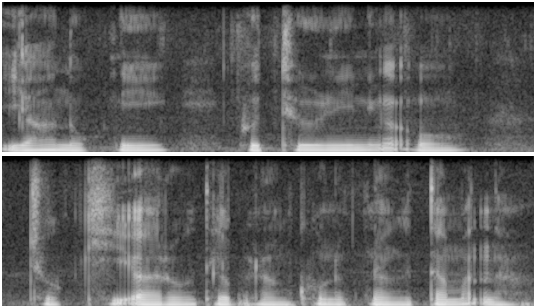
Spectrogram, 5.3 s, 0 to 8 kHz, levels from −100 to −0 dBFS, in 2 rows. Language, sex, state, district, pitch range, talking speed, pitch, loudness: Garo, male, Meghalaya, South Garo Hills, 115-125 Hz, 115 wpm, 125 Hz, -19 LUFS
